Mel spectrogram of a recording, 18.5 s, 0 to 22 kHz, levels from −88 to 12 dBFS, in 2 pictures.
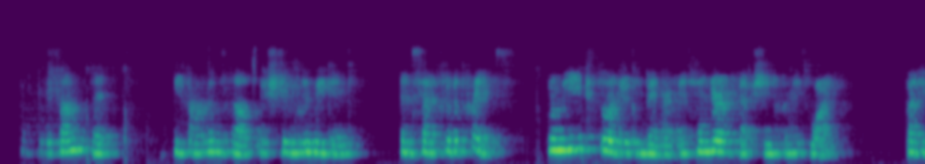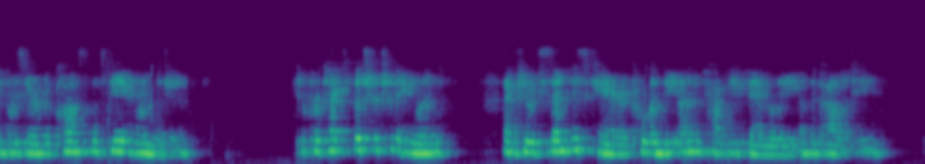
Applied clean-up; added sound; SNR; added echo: neural mask model DeepFilterNet 3.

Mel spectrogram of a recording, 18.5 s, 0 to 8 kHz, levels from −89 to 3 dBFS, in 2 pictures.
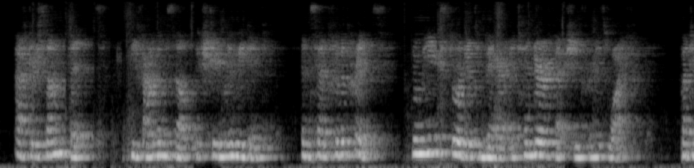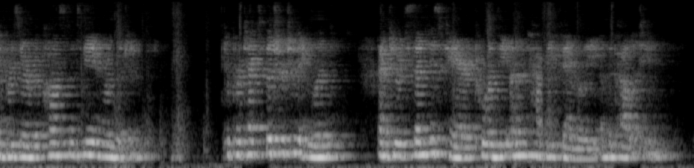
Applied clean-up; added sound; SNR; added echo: neural separator model SepFormer DNS4.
